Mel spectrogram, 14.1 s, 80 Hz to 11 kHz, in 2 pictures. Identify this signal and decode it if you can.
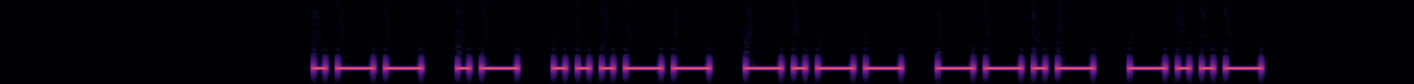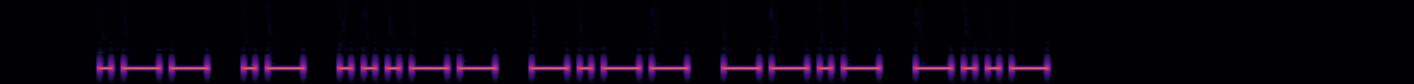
Morse code, heard as a keyed tone, about 20 wpm, 700 Hz. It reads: WA3YQX WA3YQX
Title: USA Call Signs - 6 Characters - Repeated 2x - 20wpm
